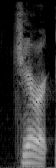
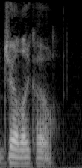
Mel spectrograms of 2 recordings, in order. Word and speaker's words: Jellicoe: And then, by the way, is it Jellicoe? Admiral Jellicoe? Or is Jericho? Is that a different character? I'm not familiar with it. – No, it's the same guy. Did I mispronounce it? Is it Jericho or Jellicoe? – I thought it was Jellicoe. I could be wrong.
